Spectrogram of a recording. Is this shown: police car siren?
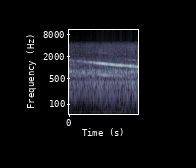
yes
